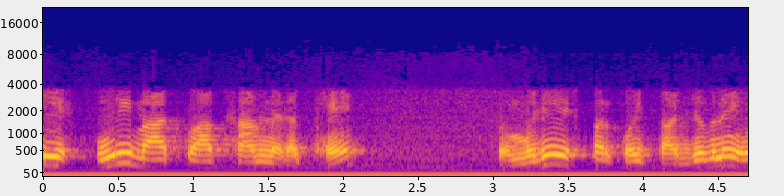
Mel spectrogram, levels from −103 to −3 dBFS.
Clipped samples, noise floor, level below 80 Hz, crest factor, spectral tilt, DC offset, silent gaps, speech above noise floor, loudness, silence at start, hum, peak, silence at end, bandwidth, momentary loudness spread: under 0.1%; -53 dBFS; -72 dBFS; 12 dB; -7 dB/octave; 0.9%; none; 32 dB; -22 LUFS; 0 s; none; -10 dBFS; 0 s; 3.8 kHz; 5 LU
